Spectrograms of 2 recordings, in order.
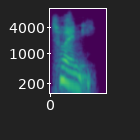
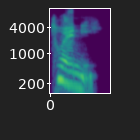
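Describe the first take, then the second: Both takes have the same delivery.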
